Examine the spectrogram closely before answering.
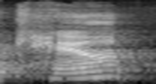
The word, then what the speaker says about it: can't: We don't push out that TI can't just don't push it out. I can't make it. The K sound is on the vowel kit make it.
